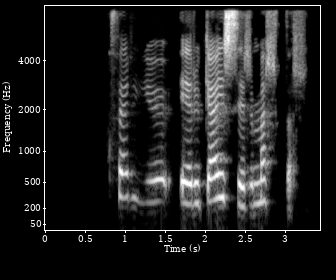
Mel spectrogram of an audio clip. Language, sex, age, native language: Icelandic, female, 40-49, Icelandic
